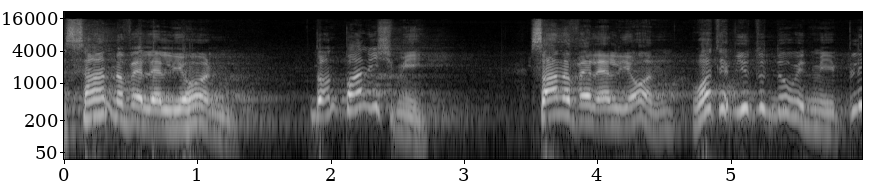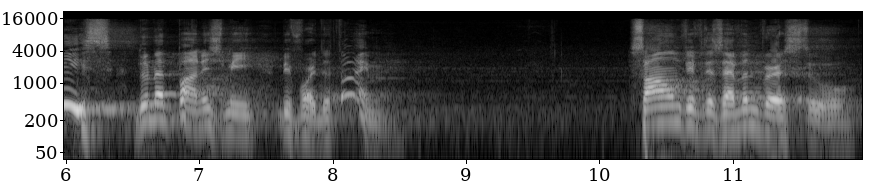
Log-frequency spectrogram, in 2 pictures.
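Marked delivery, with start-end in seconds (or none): 0.0-8.5 high, begging demon voice climbing on please; pleading evil spirit. Retold or imitated. Evil spirit begging Jesus not to punish it, high and pleading. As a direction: act out a frightened spirit begging for mercy. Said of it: "Sabi namang evil spirit".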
